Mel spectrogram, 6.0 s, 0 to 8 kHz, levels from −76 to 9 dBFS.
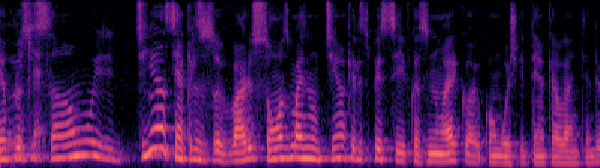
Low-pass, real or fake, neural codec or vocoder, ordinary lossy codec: none; real; none; none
